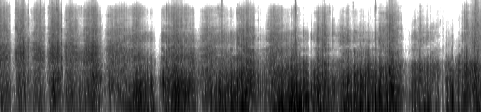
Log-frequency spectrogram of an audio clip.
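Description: Both hands scratch a flat, chunky gold glitter craft sheet with short nails, making fast, dense scratching that rises and falls in rapid bursts. The gritty rasp stays heavy and low, with only brief dips in loudness between flurries.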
